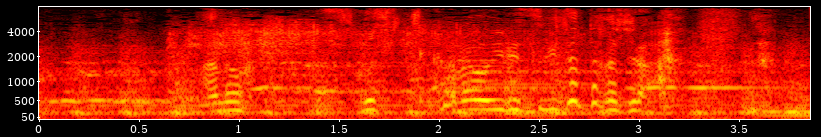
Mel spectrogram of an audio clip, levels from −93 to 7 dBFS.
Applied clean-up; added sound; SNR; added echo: none; none; none; none.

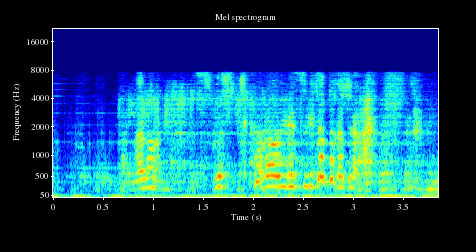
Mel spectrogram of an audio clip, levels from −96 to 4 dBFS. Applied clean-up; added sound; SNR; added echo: neural separator model SepFormer DNS4.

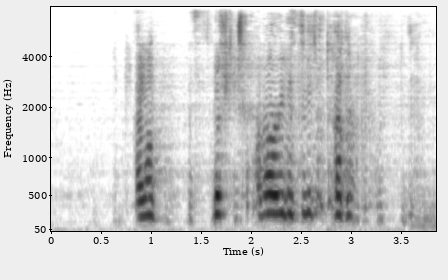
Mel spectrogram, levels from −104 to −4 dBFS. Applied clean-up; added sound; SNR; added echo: neural mask model DeepFilterNet 3.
